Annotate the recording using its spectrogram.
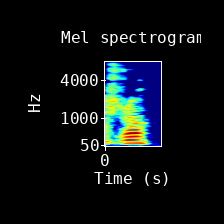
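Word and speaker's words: rho: con la letra Esta esta letra griega que no es una p sino se llama ro Bueno entonces depende de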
